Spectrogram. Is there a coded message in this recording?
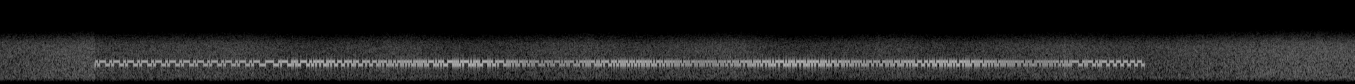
Yes: NAVTEX (SITOR-B), 100 baud, 170 Hz shift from 0.9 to 11.4 s, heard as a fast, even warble, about 1000 Hz centre, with radio static. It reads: ZCZC DL42 GALE WARNING 336. SW 8 TO 9 EXPECTED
